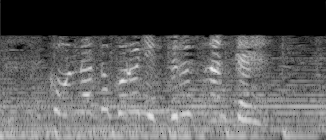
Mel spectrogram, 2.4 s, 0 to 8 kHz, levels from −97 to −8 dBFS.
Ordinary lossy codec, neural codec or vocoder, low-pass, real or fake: AAC, 16 kbps; none; 7.2 kHz; real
